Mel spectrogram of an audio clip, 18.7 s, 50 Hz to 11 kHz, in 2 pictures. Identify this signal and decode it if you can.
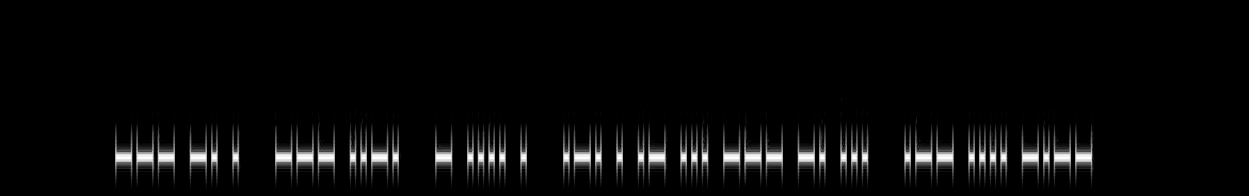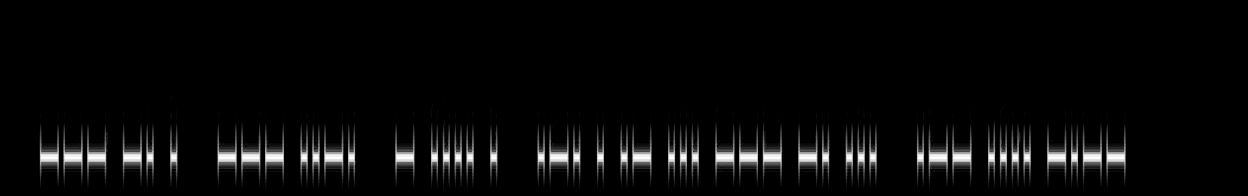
Morse code, heard as a keyed tone, about 31 wpm, 700 Hz. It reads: ONE OF THE REASONS WHY ONE OF THE REASONS WHY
